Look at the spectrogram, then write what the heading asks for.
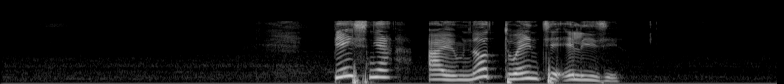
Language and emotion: Russian, positive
